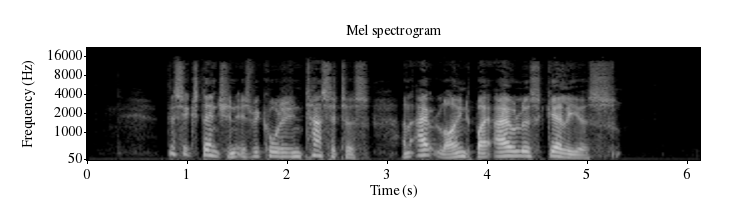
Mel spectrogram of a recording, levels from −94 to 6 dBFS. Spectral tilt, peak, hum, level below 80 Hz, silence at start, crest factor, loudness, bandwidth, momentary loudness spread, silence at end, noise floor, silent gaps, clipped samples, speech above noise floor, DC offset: -5 dB/octave; -4 dBFS; none; -62 dBFS; 0.8 s; 24 dB; -26 LUFS; 14.5 kHz; 16 LU; 0.85 s; -82 dBFS; none; under 0.1%; 56 dB; under 0.1%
